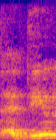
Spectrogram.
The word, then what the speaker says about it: Adele: Like, it's pronounced Adele, you know.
